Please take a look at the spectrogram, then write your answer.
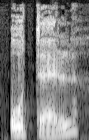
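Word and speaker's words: hôtel: So I took on purpose this hotel. Okay? Because it starts with ash. But remember that in French we don't pronounce ash. Okay? So basically the first sound of the word is the vowel o.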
